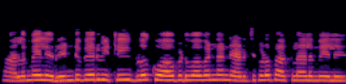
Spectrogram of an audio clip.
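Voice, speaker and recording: A woman's voice: mid-range voice, little pitch movement, a little fast, no echo, natural voice. A hesitant young husband in a village drama, played by a woman, with a Kanyakumari Tamil accent. He soothes his wife while sounding unsure of what to do next. The sound is dry and somewhat dull and lo-fi. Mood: worried. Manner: soothing, hesitant, repeats wife's name. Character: worried young husband, press shop owner.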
